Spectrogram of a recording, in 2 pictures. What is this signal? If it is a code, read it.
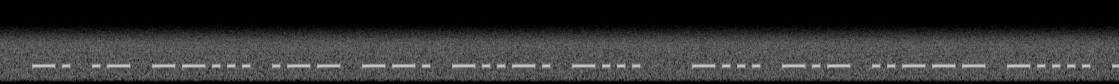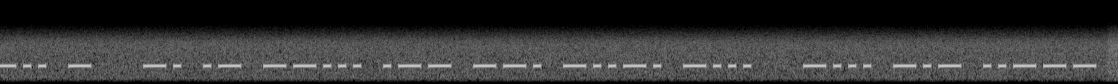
Morse code, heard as a keyed tone, machine-sent, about 16 wpm, 870 Hz, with radio hiss and a squelch burst at the end. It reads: NA7WG/B BK26DT NA7WG/B …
